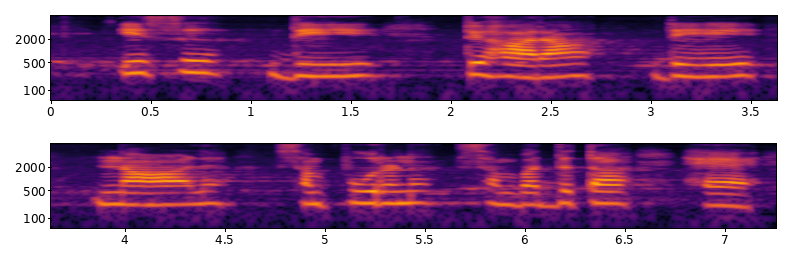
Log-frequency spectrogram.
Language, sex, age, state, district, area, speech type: Punjabi, female, 18-30, Punjab, Fazilka, rural, spontaneous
